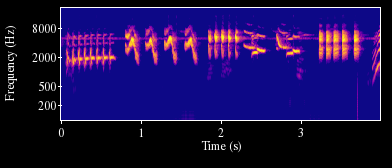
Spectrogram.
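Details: Black-collared starling song played as a lure to make other starlings respond: a quick buzzy rattle, falling whistled notes, repeated chattering bursts and a final sharply rising whistle.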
